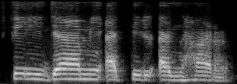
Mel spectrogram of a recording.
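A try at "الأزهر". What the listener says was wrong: Azhar hanya pendek ya.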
